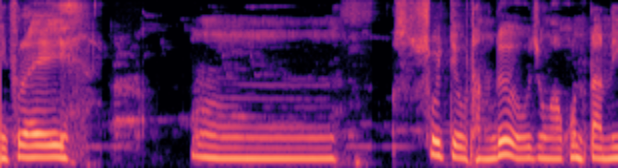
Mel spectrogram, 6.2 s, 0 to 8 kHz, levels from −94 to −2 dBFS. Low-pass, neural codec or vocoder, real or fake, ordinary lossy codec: none; none; real; none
